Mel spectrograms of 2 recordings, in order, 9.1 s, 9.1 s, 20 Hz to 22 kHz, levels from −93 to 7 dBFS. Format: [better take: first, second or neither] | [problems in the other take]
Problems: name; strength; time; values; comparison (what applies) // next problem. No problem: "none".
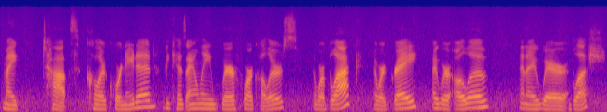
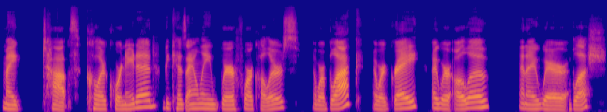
second | hiss; faint; throughout; 20 dB below the speech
